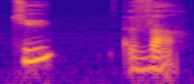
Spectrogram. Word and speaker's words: vas: Okay, tu vas. Same thing here, final S not pronounced. Tu vas.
